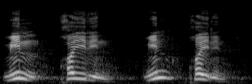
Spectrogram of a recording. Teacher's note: পরে ইজারের খরফ আছে নুন সাকিনের পরে ইজারের খরফ আছে এজন্য নুন সাকিন টাকে স্পষ্ট করে গুন্না ছাড়া স্পষ্ট করে পড়তে হবে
